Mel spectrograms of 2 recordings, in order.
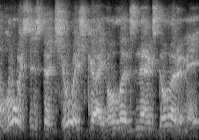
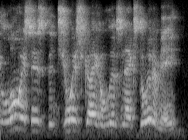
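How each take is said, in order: First: It is said in a loaded, disparaging tone. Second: It is said in a plain, neutral tone. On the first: It implies something negative about the neighbor. "it can mean something different" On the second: It simply states a fact about a neighbor. "it means one thing"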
